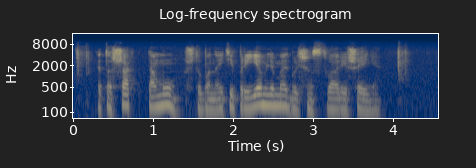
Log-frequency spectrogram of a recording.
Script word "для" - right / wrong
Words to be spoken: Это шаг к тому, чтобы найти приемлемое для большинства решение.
wrong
